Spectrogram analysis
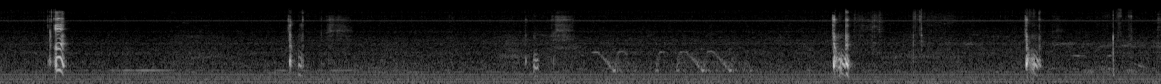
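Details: Newborn baby boy hiccuping: four or five brief, sharp hiccup clicks at irregular intervals in a quiet room with steady background hum; newborn hiccups.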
